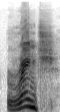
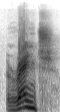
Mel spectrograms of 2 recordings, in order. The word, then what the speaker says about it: wrench: आज हम WR वाले वर्ड्स पढ़ रहे हैं जिनमें हम W को प्रोनाउंस नहीं करेंगे। रेंच, WRENCH, रेंच।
